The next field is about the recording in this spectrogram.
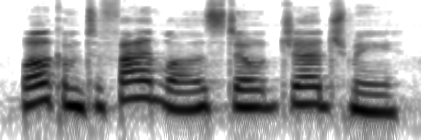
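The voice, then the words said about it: Slow, deliberate NPR radio voice. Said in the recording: “talking slower while you're trying to do your NPR voice”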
